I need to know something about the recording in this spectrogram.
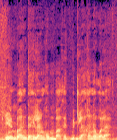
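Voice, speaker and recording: A man's voice: medium pitch, quick pace, lightly acted. An actor playing an earnest, opportunistic young man, pleading his case in a radio drama. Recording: noisy ambient background behind voice.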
